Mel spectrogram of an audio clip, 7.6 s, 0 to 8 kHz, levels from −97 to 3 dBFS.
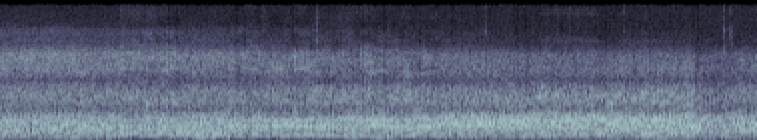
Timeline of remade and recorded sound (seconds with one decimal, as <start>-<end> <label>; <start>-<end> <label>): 0.0-1.2 recorded; 1.2-1.8 remade; 1.8-2.3 recorded; 2.3-4.4 remade; 4.4-7.6 recorded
